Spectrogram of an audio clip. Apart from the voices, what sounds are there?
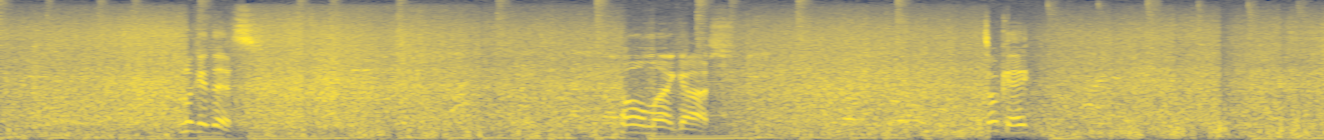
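ocean waves and wind at a secluded beach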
